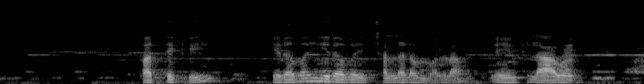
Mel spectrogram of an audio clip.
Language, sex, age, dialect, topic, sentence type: Telugu, male, 31-35, Telangana, agriculture, question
